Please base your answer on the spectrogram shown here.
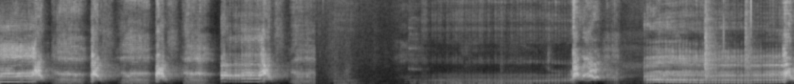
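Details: Pet Chihuahua that dislikes showering, growling while being coaxed toward the shower: a long, low, rumbling growl held about three seconds and rising slightly, framed by bursts of a person's coaxing speech before and after.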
